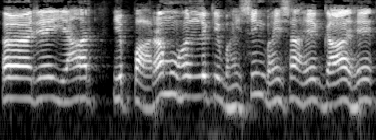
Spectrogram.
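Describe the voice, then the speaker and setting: A man playing a worried young villager in a cartoon, with a Chhattisgarhi accent, a pleading rustic manner and a pitched-up voice. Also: slow, background noise. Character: worried village youth tending hungry calves. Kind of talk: cartoon comedy dialogue.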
